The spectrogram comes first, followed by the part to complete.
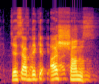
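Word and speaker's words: الشمس: जैसे आप देखिए, अश-शम्स जब पढ़ेंगे तो अलिफ लाम खामोश होगा, यानी साइलेंट हो जाएगा, तो खामोश हो जाएगा, और हम पढ़ेंगे अश-शम्स यानी अलिफ लाम साइलेंट।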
